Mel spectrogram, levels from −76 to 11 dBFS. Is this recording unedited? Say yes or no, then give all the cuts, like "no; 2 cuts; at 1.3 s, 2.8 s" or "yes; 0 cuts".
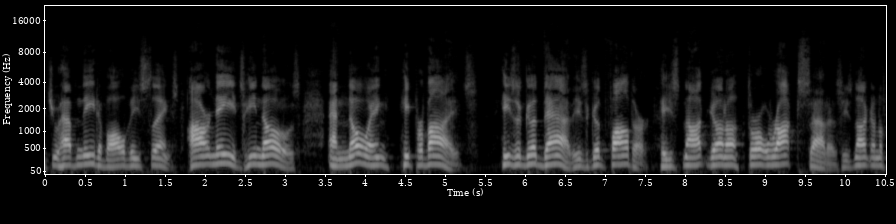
no; 3 cuts; at 1.7 s, 7.6 s, 8.7 s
